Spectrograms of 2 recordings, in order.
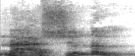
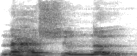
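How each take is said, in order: The two takes are said the same way.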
